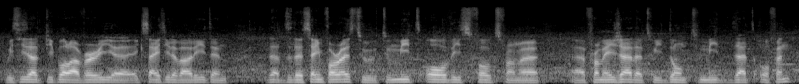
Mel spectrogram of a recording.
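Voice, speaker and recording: A man from France, answering a quick vox pop interview with hesitant fillers. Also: lowish voice, little pitch movement, noisy background. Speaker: event attendee.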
